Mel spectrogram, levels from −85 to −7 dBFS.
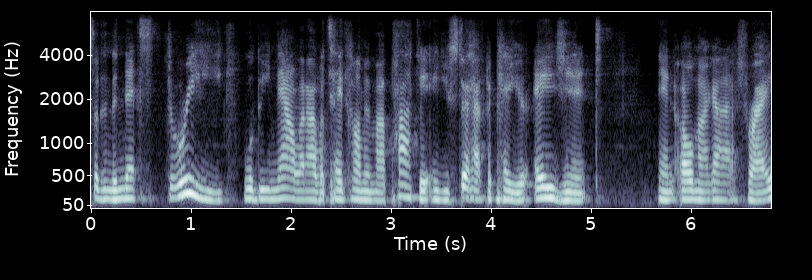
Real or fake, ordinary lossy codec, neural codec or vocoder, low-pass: fake; Opus, 24 kbps; codec, 44.1 kHz, 2.6 kbps, SNAC; 7.2 kHz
